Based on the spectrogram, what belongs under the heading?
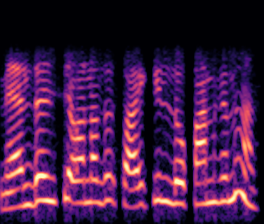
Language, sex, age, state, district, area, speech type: Santali, female, 18-30, West Bengal, Malda, rural, conversation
